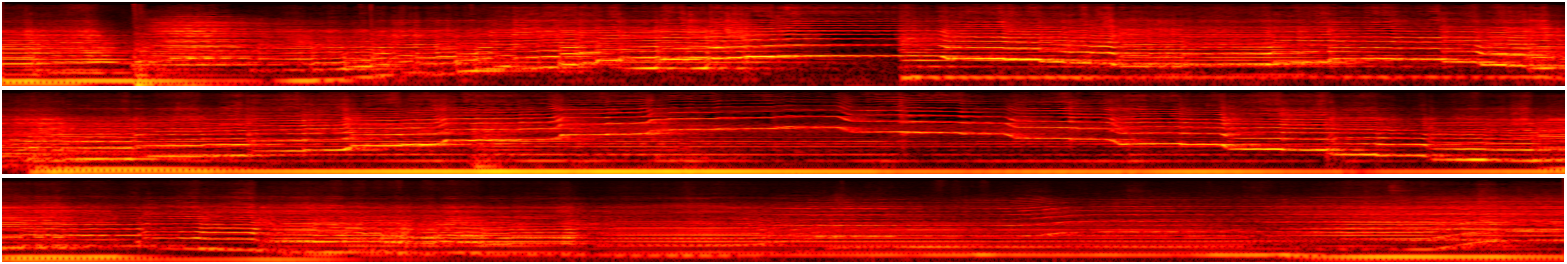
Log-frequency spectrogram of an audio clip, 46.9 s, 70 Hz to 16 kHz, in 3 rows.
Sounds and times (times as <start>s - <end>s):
Cello: 0.0s - 46.8s.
